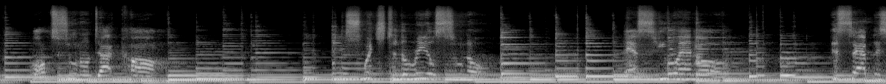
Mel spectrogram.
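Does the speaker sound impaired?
No.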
